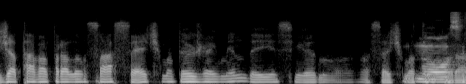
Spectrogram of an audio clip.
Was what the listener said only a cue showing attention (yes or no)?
no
